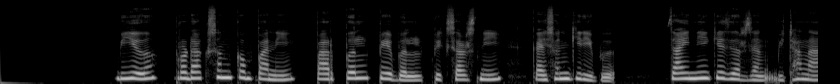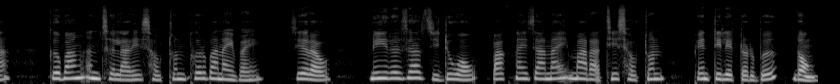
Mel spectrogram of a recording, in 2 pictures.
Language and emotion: Bodo, neutral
